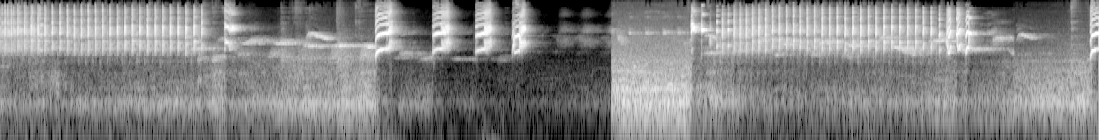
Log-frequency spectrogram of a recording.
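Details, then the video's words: Long ngekek trilling of a lovebird, meant to draw answers from rival lovebirds: two extended runs of rapid buzzy pulses around short sharp chirps and a brief hissy noise between them. "Suara Burung Lovebird Gacor Ngekek Panjang Bikin Lovebird Lawan Langsung Nyaut Ngekek"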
